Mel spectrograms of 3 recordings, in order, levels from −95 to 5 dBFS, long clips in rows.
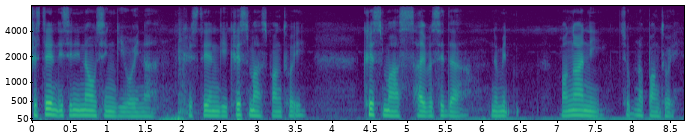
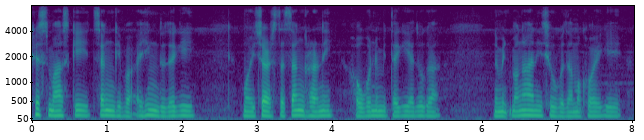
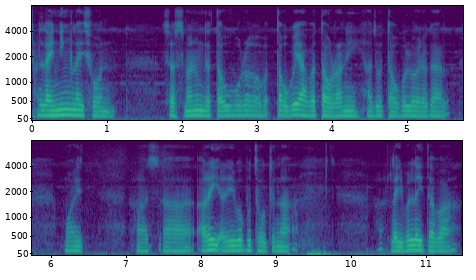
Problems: background sounds at intervals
